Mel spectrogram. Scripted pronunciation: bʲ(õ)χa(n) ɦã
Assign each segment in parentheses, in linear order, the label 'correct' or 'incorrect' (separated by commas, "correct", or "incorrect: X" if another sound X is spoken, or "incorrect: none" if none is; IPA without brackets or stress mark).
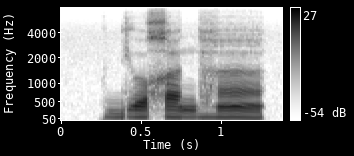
incorrect: o, correct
